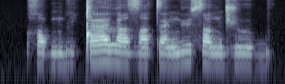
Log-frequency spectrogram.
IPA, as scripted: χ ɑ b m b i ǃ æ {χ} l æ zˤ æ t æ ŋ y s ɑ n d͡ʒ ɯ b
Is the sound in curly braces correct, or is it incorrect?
incorrect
